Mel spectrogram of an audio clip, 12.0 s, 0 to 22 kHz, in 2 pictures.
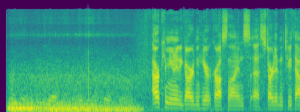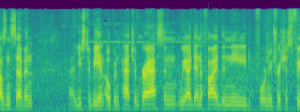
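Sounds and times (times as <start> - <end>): motor vehicle rumbling: 0.1 - 3.0.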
